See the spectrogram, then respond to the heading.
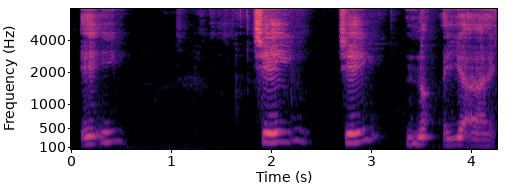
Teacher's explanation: ए का ए ई दोनों साउंड मिलके बोलना पड़ेगा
